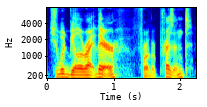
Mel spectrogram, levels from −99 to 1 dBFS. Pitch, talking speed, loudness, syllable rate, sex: 115 Hz, 215 wpm, -18 LUFS, 5.9 syllables/s, male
